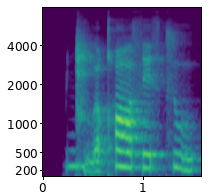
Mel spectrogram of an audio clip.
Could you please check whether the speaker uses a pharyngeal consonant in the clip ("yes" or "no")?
no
